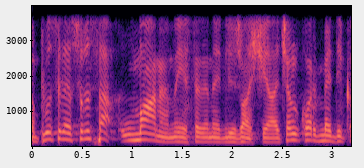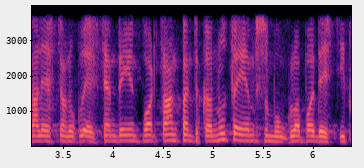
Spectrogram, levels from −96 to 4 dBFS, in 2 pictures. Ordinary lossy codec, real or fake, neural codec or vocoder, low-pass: none; fake; codec, 16 kHz, 4 kbps, X-Codec, HuBERT features, trained on general audio; 3.6 kHz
